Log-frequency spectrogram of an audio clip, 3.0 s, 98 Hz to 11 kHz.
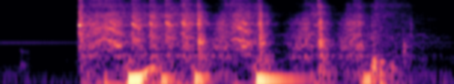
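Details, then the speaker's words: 1995 Plymouth Voyager 3.0 V6 after timing work: uneven cranking with ragged fire-ups that never catch, crank no start; owner suspects wrong timing or dead battery, later finds distributor clocked wrong so it fires too early or late. "That's not good. Sounds like timing's wrong. What did I do wrong? Or the battery's dead."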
